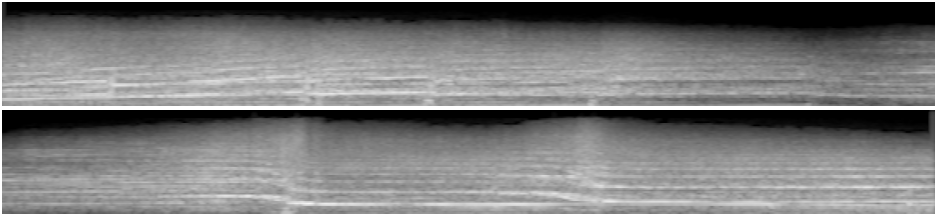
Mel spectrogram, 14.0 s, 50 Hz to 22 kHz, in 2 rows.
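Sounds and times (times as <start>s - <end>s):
racing car engine accelerating: 0.0s - 14.0s.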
